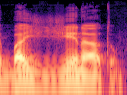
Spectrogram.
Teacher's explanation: جب آپ شد ادا کریں اور پھر زیر ادا کریں تو آپ میک شور کریں کہ یا ہی آپ ادا کریں، حمزہ کی آواز نہ آئے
